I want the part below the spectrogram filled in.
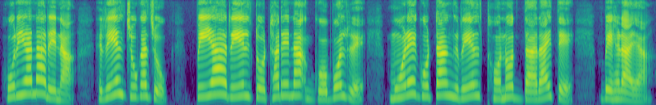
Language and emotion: Santali, neutral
